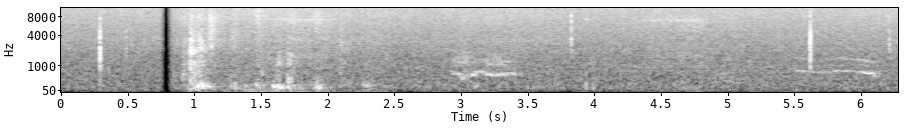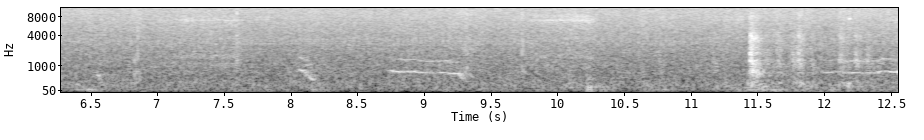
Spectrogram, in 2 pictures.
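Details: A three-week-old ginger tabby kitten, just recovered from sneezing, runny nose and a blocked nose, gives several faint, thin mews around three, six and eight seconds, some gently falling in pitch, amid soft handling noises and clicks indoors.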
